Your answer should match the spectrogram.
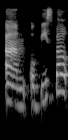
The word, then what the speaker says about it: Obispo: And then to the south is West Obispo, O-B-I-S-P-O. I think I'm pronouncing that correctly. You know me and my names. – Obispo. Yeah. – Obispo. Yep.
